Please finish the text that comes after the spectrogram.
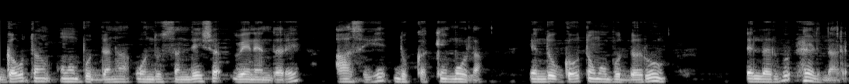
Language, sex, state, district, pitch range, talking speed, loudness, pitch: Kannada, male, Karnataka, Dharwad, 120-145 Hz, 85 wpm, -16 LUFS, 130 Hz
